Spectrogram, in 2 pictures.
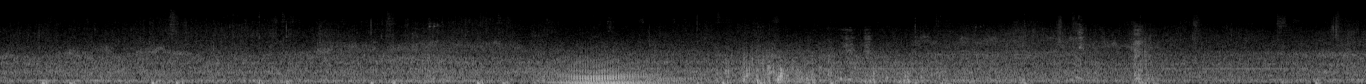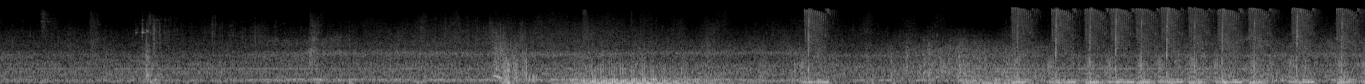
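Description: Wind howls steadily outdoors in a snowstorm.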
